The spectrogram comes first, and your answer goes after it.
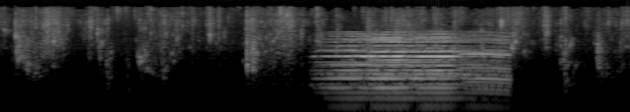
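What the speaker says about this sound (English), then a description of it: "Don't mind me just pouring water while we hear water noises" Water pouring from the video game What Remains of Edith Finch, a steady trickling stream lasting over a second that rises in pitch as a vessel fills, preceded by faint drips and soft ambient sounds.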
